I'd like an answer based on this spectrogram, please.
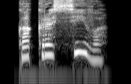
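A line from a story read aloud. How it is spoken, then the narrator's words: Exclaiming. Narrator (Russian): воскликнула Ирис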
